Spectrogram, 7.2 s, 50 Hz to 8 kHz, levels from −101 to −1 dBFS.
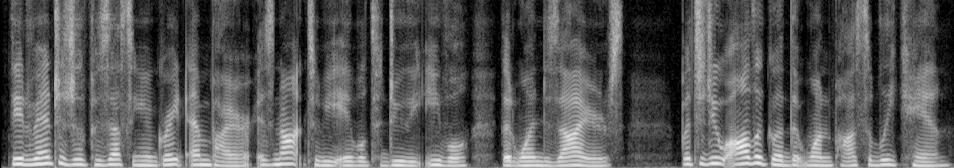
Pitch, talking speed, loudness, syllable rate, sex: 215 Hz, 245 wpm, -18 LUFS, 7.0 syllables/s, female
